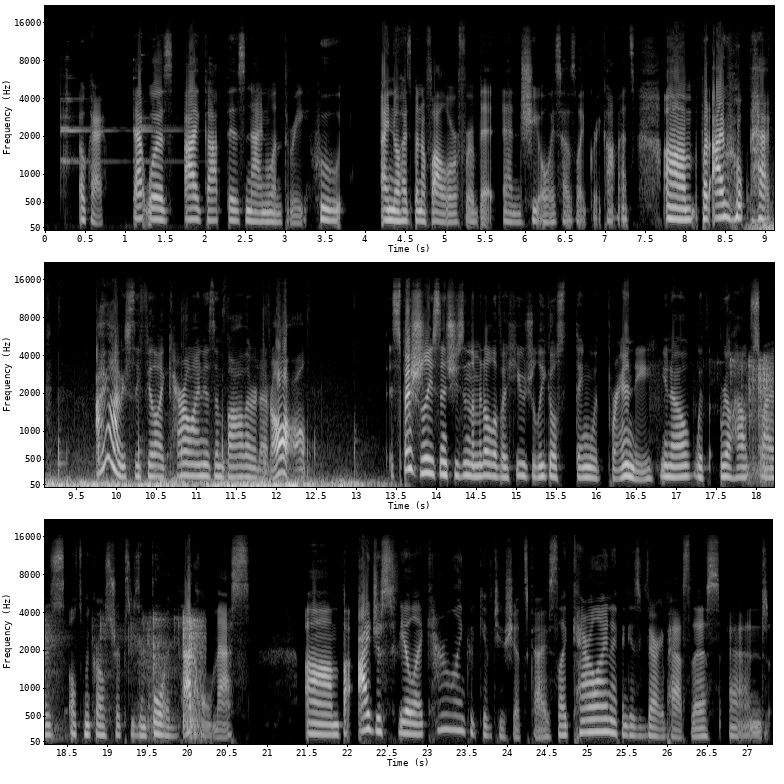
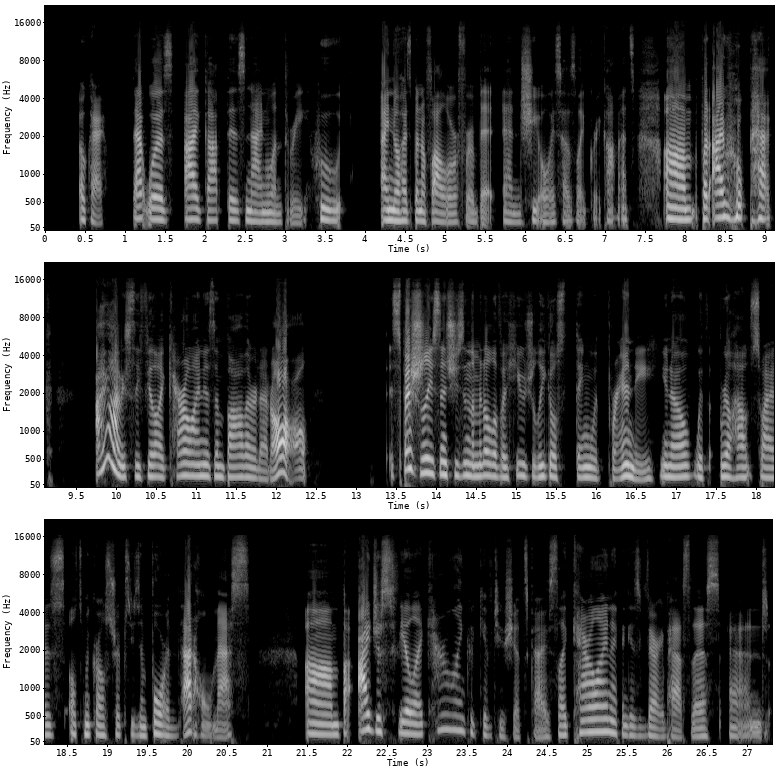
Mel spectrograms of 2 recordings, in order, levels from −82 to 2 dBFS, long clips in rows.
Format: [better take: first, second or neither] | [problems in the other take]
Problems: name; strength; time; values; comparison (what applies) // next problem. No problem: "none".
second | clattering dishes; faint; until 1.5 s; peak 10 dB below the speech // footsteps; noticeable; from 9 to 13 s; peak 4 dB below the speech // phone ringing; noticeable; from 18 to 20 s; peak 1 dB below the speech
